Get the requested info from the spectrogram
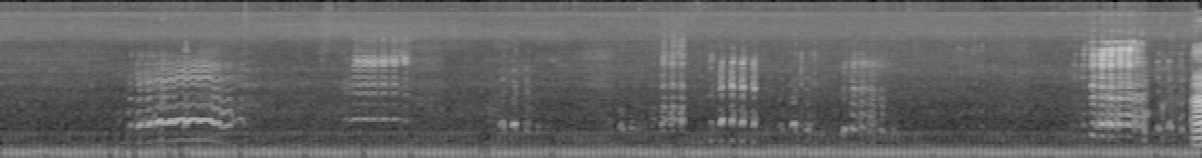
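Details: Farm Nigerian Dwarf does in heat wanting the bucks, giving scattered short and longer quavering bleats at varying distances, with a continuous low droning hum underneath.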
